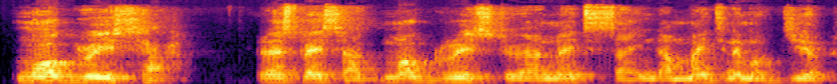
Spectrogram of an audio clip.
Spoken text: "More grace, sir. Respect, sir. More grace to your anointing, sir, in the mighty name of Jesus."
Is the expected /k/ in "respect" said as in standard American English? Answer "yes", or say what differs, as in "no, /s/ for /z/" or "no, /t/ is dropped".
no, /k/ is dropped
